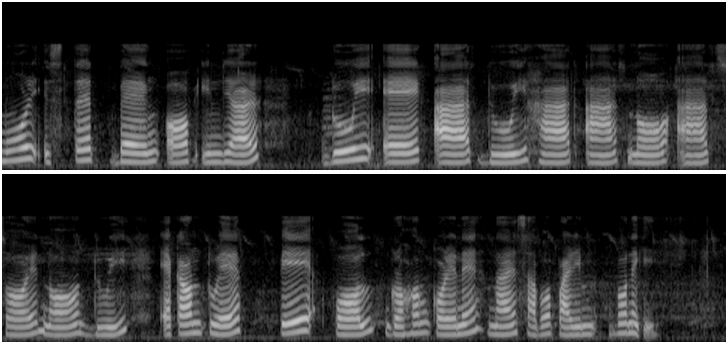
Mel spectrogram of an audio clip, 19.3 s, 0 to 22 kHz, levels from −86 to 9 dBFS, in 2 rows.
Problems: none marked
